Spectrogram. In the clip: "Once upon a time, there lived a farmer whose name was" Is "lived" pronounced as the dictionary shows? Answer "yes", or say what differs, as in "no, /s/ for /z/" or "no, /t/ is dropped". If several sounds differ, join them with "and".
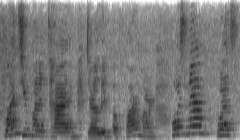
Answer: no, /d/ is dropped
